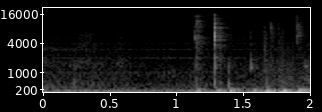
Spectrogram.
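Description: Computer keyboard typing: a quick cluster of keystrokes about a second in and a couple more near the end.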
